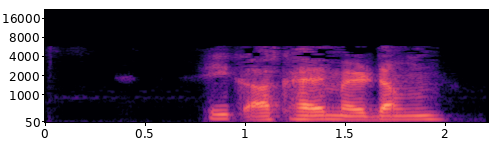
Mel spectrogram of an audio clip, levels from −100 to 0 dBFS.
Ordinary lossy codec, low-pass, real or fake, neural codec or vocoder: MP3, 24 kbps; 7.2 kHz; fake; codec, 16 kHz in and 24 kHz out, 0.6 kbps, FocalCodec, streaming, 4096 codes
